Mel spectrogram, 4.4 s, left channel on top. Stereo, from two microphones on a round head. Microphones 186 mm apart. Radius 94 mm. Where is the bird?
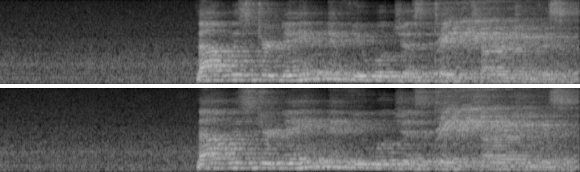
20° right (ahead or behind), 0.9 m.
